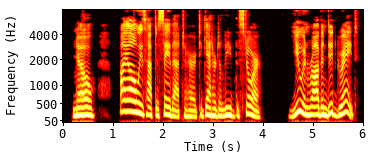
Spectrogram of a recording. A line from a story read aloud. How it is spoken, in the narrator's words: Michael laughed as he said to Nathan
